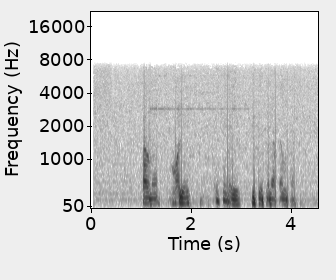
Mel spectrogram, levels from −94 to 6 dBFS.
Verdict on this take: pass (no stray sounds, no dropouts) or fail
pass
